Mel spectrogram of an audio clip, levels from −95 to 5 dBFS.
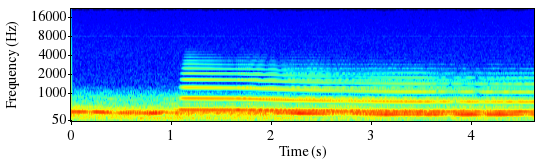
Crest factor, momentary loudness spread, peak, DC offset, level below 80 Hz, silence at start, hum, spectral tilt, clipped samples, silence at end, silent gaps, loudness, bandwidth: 12 dB; 4 LU; -4 dBFS; under 0.1%; -48 dBFS; 0 s; none; -10 dB/octave; under 0.1%; 0 s; none; -16 LUFS; 3.5 kHz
